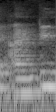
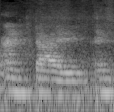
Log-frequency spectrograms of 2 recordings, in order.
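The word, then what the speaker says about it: anti: एंड अगर हम foreign country में जाए तो ये एंटी नहीं बोलेंगे, इसको एंटाई बोलते बोलो। तो इट्स प्रोनाउंसिएशन इंडियन है, यू can pronounce एनीथिंग, so don't worry about it.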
